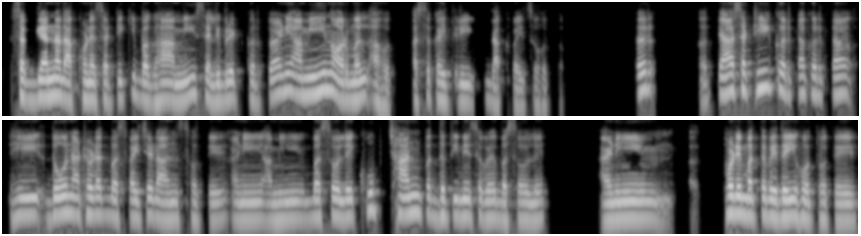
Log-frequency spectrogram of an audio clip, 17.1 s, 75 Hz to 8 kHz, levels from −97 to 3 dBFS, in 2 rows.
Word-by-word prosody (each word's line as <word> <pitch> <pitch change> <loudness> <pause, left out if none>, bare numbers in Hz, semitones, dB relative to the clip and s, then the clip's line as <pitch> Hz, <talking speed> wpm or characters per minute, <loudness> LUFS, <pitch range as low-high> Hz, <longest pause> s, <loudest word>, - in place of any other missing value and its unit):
सगळ्यांना 165 +2 +7
दाखवण्यासाठी, 150 -1 +1
की 155 +5 -9
बघा, 145 -5 -1
आम्ही 150 +5 0
सेलिब्रेट 155 -3 -2
करतोय 150 +3 -5
आणि 205 +3 +1
आम्हीही 190 +2 +3
नॉर्मल 155 -6 +3
आहोत. 130 -7 -5 0.2
असं - - -4
काहीतरी 140 -2 -4 0.2
दाखवायचं 115 -2 -8
होतं. - - -19 0.7
तर 220 +3 +1 0.5
अ, - - -9
त्यासाठी 215 +4 +3
करता-करता 185 -3 -3 0.3
हे 165 +2 -2 0.2
2 170 +4 +2
आठवड्यात 170 0 +1
बसवायचे 150 0 -2
डान्स 140 -2 -2
होते 135 0 -7
आणि 140 0 -2
आम्ही 140 +2 -4
बसवले. 155 0 +1
खूप 205 +1 -5
छान 175 +1 +3
पद्धतीने 155 -1 -1
सगळे 145 -1 -3
बसवले 135 0 -4 0.6
आणि 145 +2 +2 0.5
अं, - - -17 0.3
थोडे 180 0 +9
मतभेदही 160 -2 +4
होत 140 -1 -3
होते. 135 -1 -3
155 Hz, 135 wpm, -25 LUFS, 140-175 Hz, 0.7 s, थोडे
